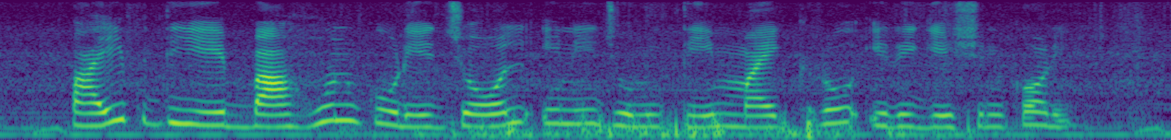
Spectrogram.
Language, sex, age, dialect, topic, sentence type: Bengali, female, 18-24, Standard Colloquial, agriculture, statement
